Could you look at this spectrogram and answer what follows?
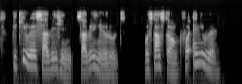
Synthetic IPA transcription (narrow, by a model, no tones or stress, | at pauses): pikʰĩwesabiɦisabiɦĩmɾut | ɡ̥ostãnstɾɔ̰̃ŋɡfɔʔɛniwɛ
